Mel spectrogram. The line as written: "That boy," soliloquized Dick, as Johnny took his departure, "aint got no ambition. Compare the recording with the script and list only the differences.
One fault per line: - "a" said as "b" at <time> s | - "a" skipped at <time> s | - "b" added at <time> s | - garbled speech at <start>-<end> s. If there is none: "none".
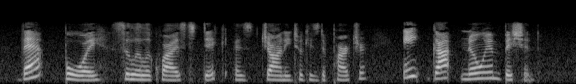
none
